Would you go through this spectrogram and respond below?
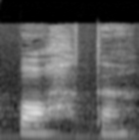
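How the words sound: The R sounds like a forced television-style accent. The speaker is taking on an identity not their own. "na televisão ela resolve falar porta"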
